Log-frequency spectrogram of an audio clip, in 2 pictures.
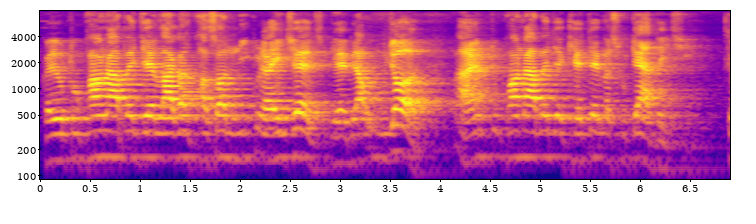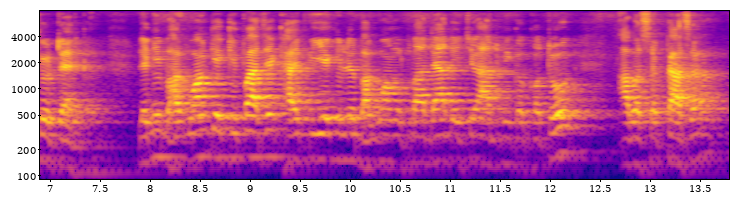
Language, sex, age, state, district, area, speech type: Maithili, male, 45-60, Bihar, Supaul, urban, spontaneous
